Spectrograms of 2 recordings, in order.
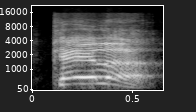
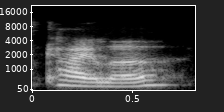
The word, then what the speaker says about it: Kyla: So, Kayla, welcome. How are you? It's Kyla, and I'm sorry, great. I just butchered your name. Kyla, it's definitely Kyla phonetically.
